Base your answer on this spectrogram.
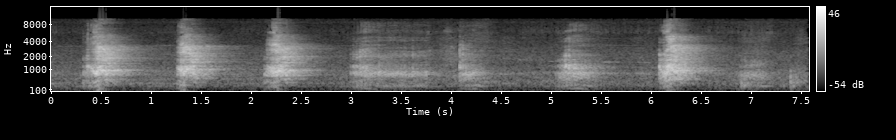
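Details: English Bulldog puppy barking steadily, about one loud harsh bark each second, some rough and growl-tinged, with a brief quieter yip near the end.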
